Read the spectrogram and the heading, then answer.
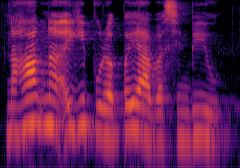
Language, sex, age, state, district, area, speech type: Manipuri, female, 45-60, Manipur, Imphal West, urban, read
